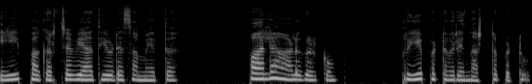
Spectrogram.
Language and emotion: Malayalam, sad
